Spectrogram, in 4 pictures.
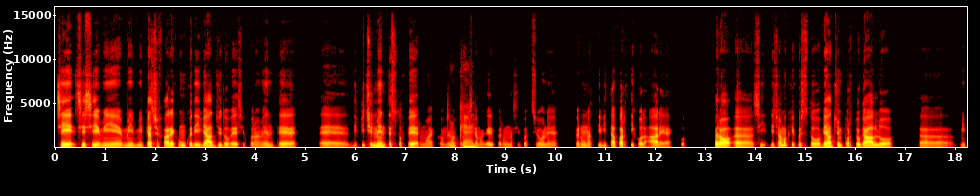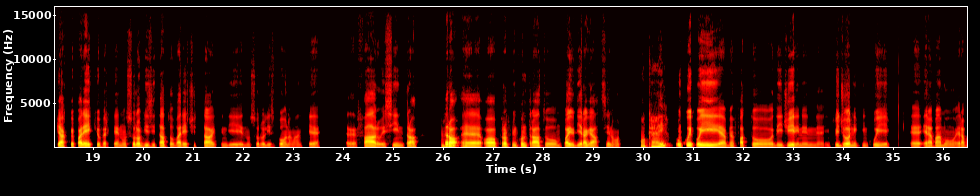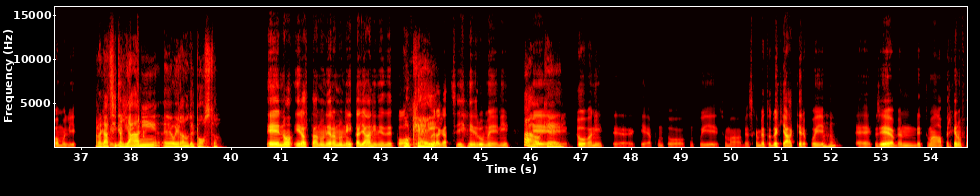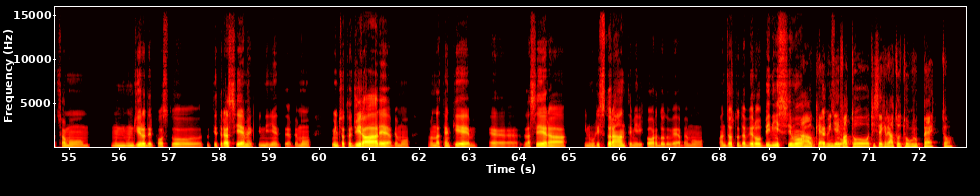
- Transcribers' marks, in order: tapping; laughing while speaking: "ragazzi"; other background noise
- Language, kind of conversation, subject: Italian, podcast, Qual è un incontro fatto in viaggio che non dimenticherai mai?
